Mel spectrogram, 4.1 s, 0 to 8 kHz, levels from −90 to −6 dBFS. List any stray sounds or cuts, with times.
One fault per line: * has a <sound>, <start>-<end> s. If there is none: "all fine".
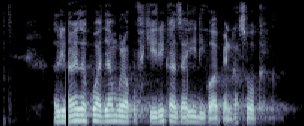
* has a dropout, 0.9-0.9 s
